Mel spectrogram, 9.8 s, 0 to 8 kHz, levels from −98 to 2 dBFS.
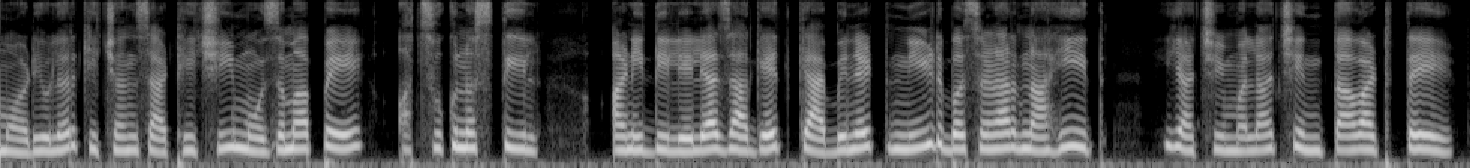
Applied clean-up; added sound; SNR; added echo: none; none; none; none.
